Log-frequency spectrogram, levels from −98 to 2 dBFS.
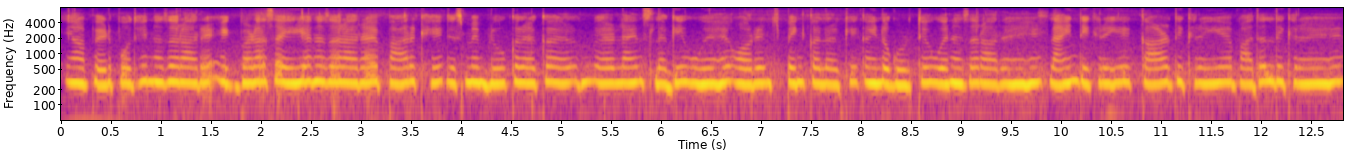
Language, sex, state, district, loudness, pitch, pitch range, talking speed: Kumaoni, female, Uttarakhand, Uttarkashi, -13 LUFS, 270 Hz, 260-275 Hz, 205 wpm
